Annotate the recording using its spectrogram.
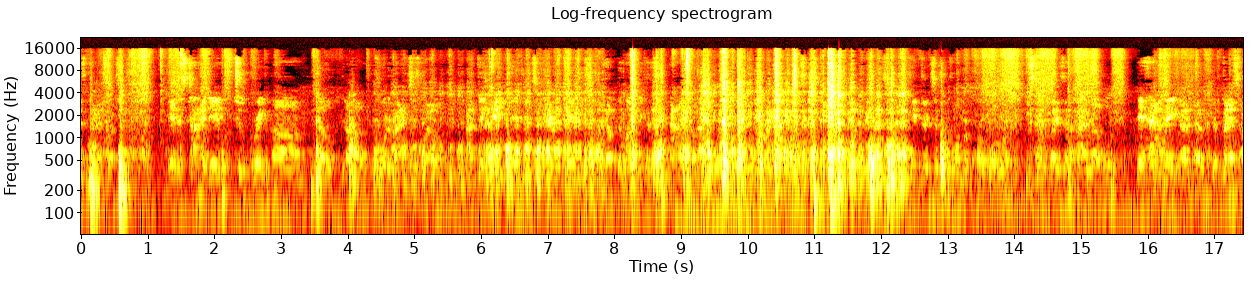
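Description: A hand tool rubbing over a painted wooden board in repeated strokes, with a man talking over it.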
